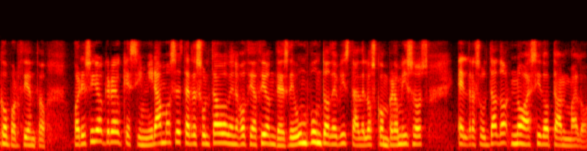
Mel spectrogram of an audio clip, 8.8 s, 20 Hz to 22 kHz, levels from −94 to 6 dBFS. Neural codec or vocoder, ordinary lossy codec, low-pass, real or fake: codec, 16 kHz, 0.8 kbps, ZipCodec; none; 7.2 kHz; fake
